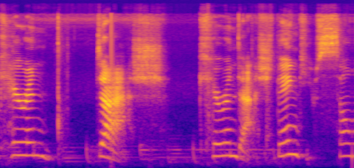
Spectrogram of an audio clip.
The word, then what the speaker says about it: Caran d'Ache: I've been saying Quran. Like, what? So Caran d'Ache.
